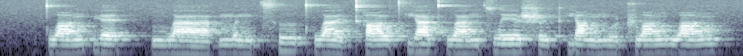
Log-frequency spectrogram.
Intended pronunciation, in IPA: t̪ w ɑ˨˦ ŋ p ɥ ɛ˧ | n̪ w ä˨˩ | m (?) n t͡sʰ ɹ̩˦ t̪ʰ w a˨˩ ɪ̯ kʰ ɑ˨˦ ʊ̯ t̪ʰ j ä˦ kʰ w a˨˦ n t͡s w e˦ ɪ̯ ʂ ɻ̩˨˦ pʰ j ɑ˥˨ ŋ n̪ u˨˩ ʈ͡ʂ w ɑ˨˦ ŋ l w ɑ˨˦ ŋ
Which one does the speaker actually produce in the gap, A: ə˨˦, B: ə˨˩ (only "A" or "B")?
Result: B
